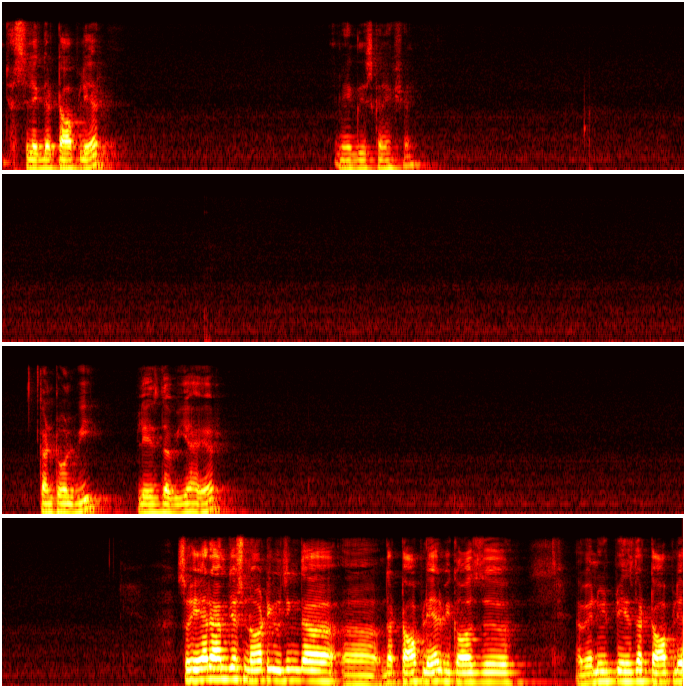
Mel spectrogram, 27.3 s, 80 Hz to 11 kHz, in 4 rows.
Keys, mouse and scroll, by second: 0.7 scroll down 1, 4.0 right click, 4.6 click, 9.6-11.4 scroll down 1, 18.4 right click, 19.3 ctrl+v, 21.1 click, 22.7 scroll up 1, 23.4-27.2 drag.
